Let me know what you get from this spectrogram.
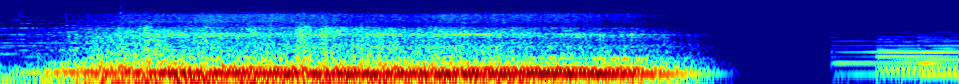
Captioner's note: orchestral music; engine revving; piano music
